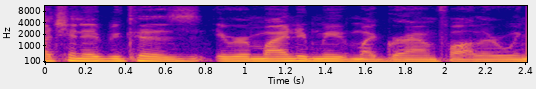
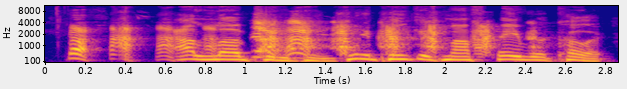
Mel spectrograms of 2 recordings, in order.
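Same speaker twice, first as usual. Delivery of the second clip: laughing through the words, higher; 4 semitones higher, 3 dB louder than usual. Real, not acted. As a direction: giggle out the line about the favourite color. Laughing while quoting grandpa.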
